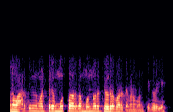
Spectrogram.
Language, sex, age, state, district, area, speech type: Kannada, male, 30-45, Karnataka, Vijayanagara, rural, conversation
